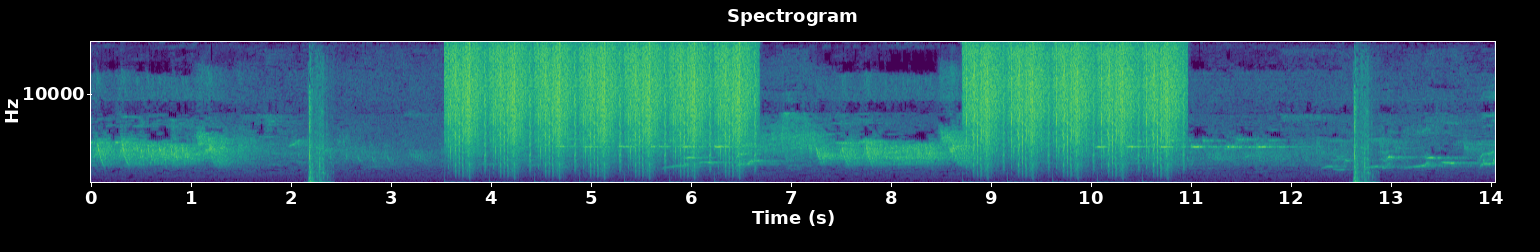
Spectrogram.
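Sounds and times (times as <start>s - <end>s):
sharp thump: 2.2s - 2.4s, 12.6s - 12.9s
high hiss: 3.6s - 6.7s, 8.7s - 11.0s.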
